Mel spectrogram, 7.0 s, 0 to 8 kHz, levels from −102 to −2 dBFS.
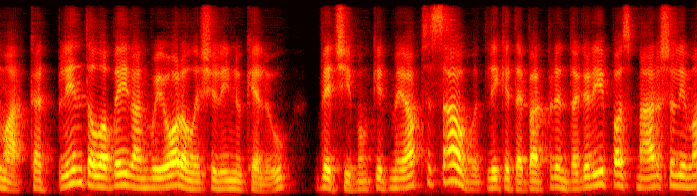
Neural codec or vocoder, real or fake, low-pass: codec, 16 kHz, 0.2 kbps, FocalCodec; fake; 7.2 kHz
